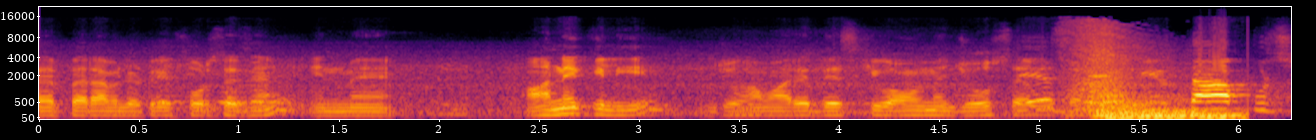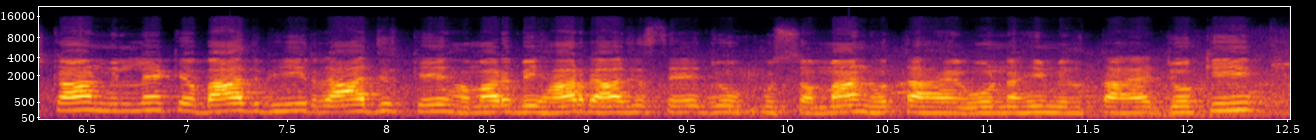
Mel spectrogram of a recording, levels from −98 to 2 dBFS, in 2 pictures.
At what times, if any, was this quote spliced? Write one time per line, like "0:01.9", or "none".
0:05.3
